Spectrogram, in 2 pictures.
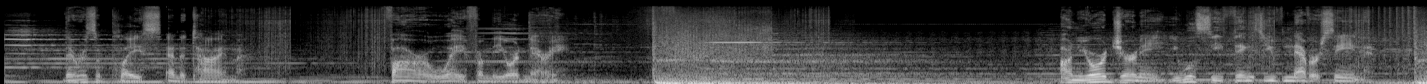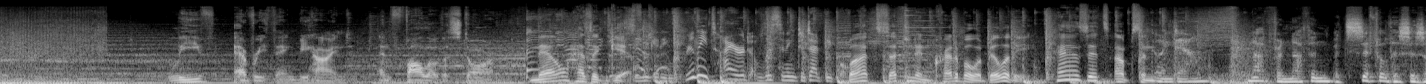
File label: Promo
